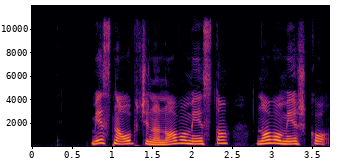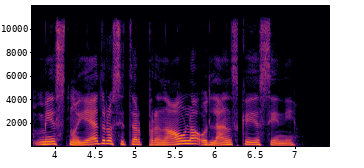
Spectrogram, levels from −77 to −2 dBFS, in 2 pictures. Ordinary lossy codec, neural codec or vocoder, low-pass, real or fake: MP3, 64 kbps; none; 10.8 kHz; real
